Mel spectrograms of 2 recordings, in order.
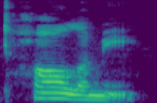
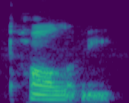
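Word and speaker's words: Ptolemy: was a guy named tmy the p is silent here tmy he resolved that problem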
